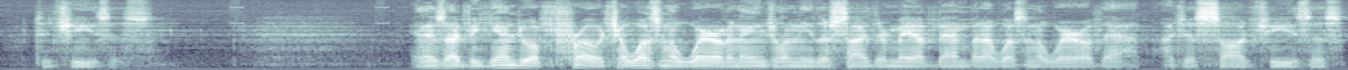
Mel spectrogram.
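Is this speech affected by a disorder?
Yes: cleft palate; congenital cleft palate with other complications.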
